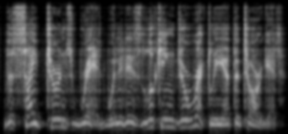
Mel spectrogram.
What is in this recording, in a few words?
tutorial assault bombing, english; War Thunder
